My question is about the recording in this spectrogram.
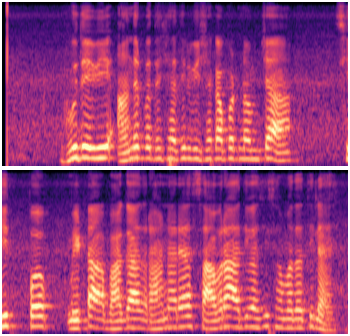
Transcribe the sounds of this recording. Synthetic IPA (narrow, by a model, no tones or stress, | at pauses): bʱuːd̪eʋiːʔand̪ɾəpɾəd̪eɕat̪iːlʋiɕəkapəʈɳəmt͡ɕja | sit̪̚pəpʋeʈabʱaɡat̪ɾaɦɳ̃aɾjasaʋɾaːd̪iʋasiːsəmad̪ʱat̪iːla̰ɦe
